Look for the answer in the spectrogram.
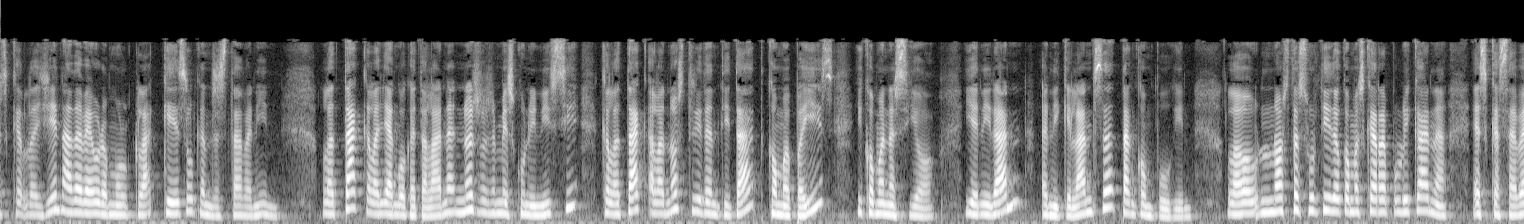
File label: català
